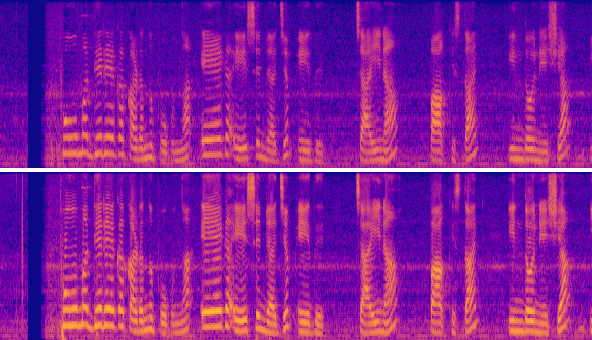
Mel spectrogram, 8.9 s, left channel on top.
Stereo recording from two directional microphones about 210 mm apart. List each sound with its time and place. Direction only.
0.9 s a woman's voice: 25° right (ahead or behind)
